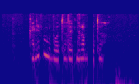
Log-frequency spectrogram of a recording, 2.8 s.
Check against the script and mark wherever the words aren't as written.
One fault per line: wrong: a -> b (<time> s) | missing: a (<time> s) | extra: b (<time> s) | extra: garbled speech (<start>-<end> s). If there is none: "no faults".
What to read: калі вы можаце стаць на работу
wrong: можаце -> работу (1.0 s)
